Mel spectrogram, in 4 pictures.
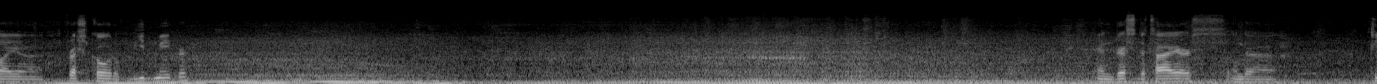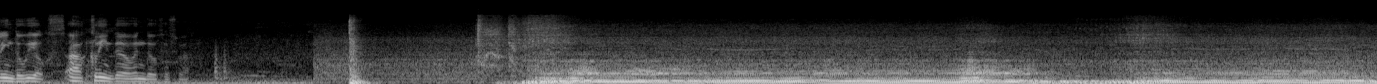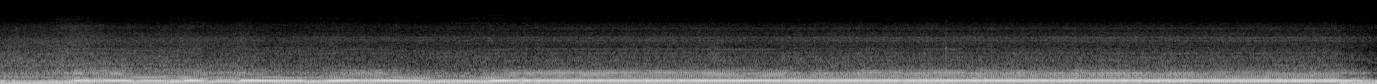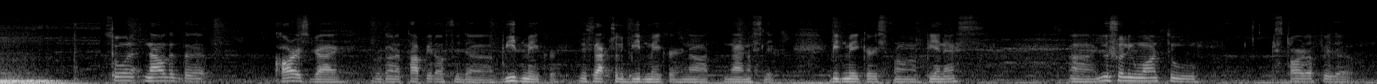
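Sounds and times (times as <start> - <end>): car engine starting and revving: 0.7 - 4.8, 16.9 - 42.3.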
